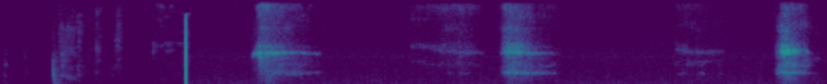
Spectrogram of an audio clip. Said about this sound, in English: So you got to hear me breathing. That's how it starts. I'm not just losing my breath.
